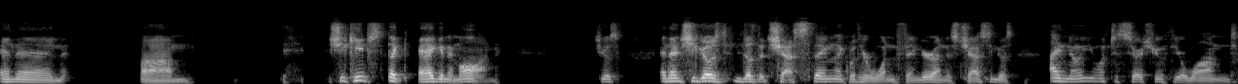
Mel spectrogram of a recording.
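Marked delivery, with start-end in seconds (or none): 10.5-12.4 put-on Romanian accent, quieter. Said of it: "her Romanian accent".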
